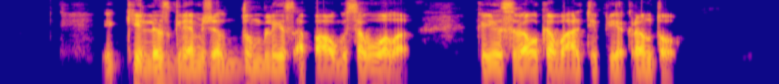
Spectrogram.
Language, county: Lithuanian, Utena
